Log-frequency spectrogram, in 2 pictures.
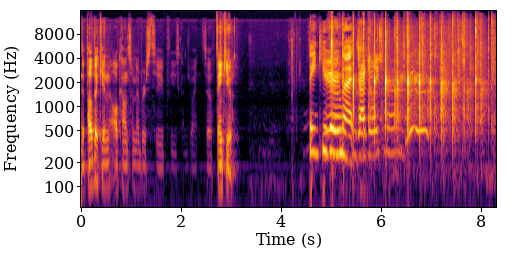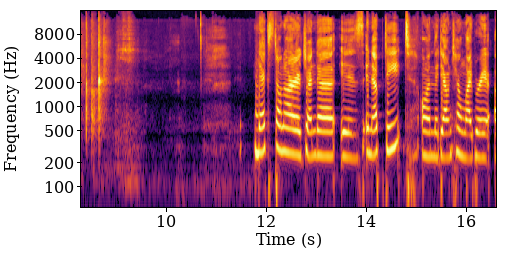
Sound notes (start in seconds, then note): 9.0 applause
